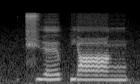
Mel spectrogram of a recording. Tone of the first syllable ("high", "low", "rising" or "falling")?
rising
